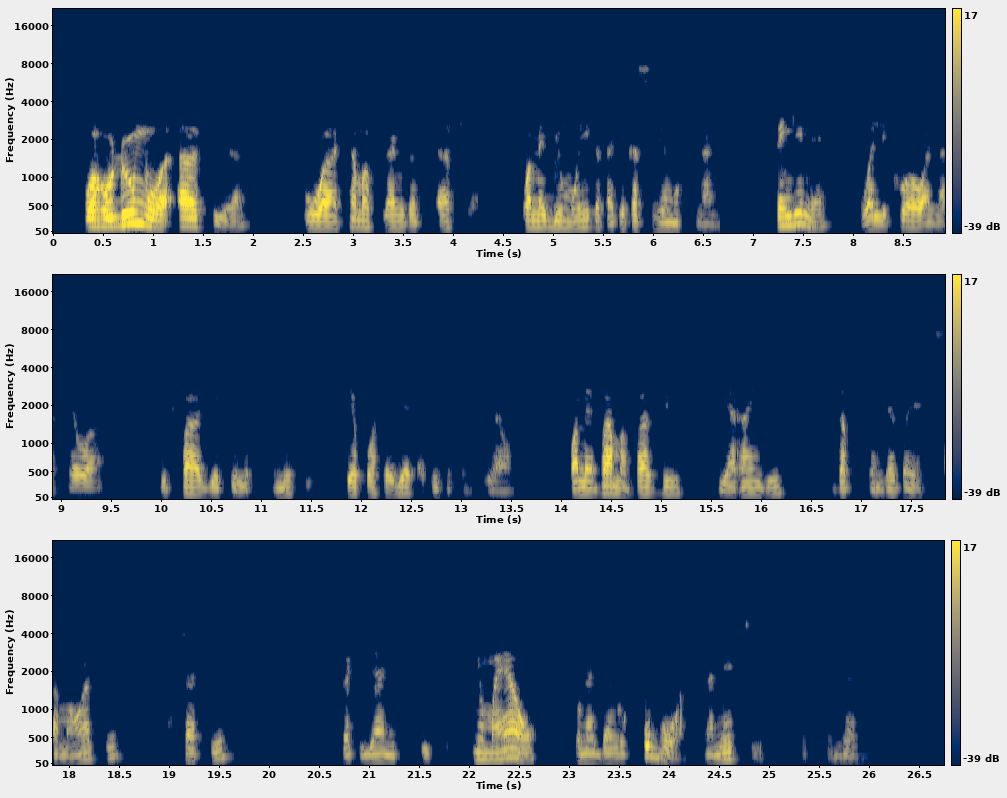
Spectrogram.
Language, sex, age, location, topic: Swahili, male, 25-35, Kisumu, health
